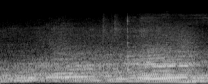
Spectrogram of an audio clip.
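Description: A loud engine revs steadily outside in a neighborhood, its rough mechanical roar continuous with rising harmonic whine, like a souped-up vehicle being pushed hard, as in drag racing. No voices.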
